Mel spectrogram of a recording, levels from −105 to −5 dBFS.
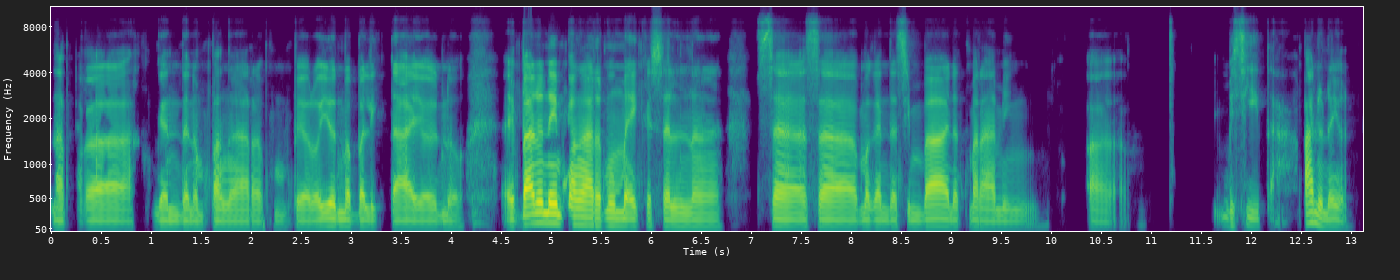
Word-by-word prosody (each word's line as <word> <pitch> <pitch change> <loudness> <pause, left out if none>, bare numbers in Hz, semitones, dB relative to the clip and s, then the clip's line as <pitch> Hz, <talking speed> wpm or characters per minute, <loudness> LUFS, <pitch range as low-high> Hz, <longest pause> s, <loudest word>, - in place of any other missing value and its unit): Napakaganda 90 0 -3
ng 85 -1 -5
pangarap 85 -1 -2
mo. 85 +1 -15
Pero 85 0 -2
'yon, 100 0 +2
mabalik 95 -1 -3
tayo, 85 0 -1
'no. 85 0 -10 0.3
Eh, 95 - -2
paano 135 +3 +8
na 140 0 +10
'yong 140 - +4
pangarap 110 -4 +6
mong 105 0 +1
maikasal 95 -1 0 0.2
na 90 0 -1 0.5
sa 95 -3 +1
sa 90 -1 +1
magandang 90 -1 -4
simbahan 95 +1 +1
at - - -8
maraming, 85 -2 -5 0.6
ah, 75 -1 -7 1.0
bisita, 100 -3 -10
paano - - +2
na - - -3
'yon? - - -18
90 Hz, 130 wpm, -22 LUFS, 85-95 Hz, 1.0 s, na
